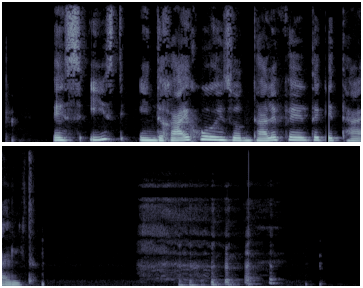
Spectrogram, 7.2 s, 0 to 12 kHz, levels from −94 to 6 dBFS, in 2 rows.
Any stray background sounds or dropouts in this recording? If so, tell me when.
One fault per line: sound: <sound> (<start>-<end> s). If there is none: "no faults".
sound: dropout (3.2-3.3 s)
sound: laugh (4.9-6.5 s)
